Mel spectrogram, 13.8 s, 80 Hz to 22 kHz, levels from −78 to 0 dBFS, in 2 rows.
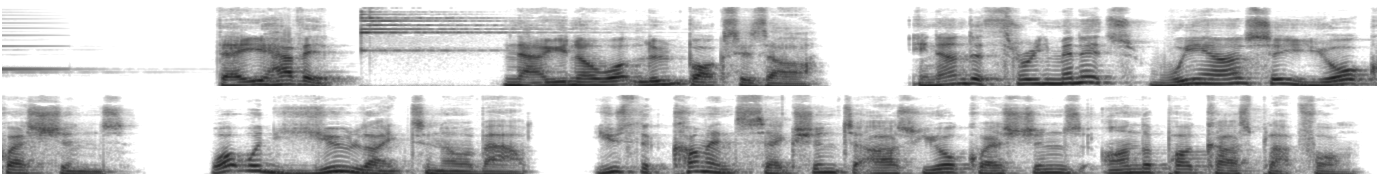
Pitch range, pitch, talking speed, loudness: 130-205 Hz, 150 Hz, 165 wpm, -16 LUFS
